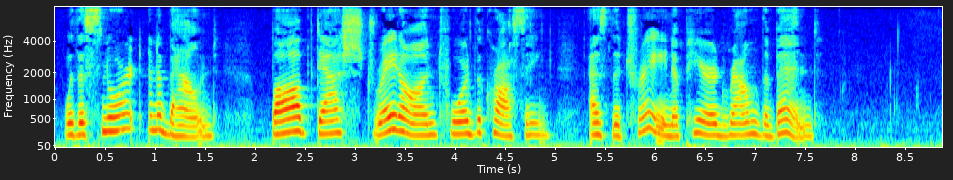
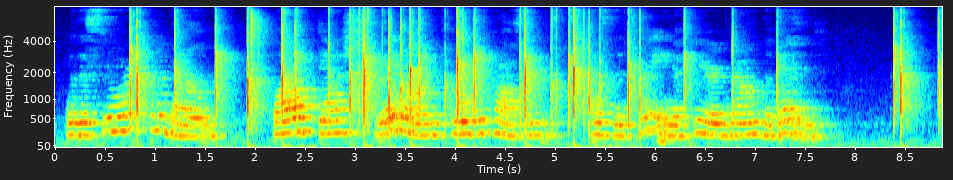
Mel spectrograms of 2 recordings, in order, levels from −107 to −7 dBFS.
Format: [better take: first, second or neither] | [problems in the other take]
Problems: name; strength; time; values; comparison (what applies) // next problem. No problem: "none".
first | background sound (Applause); 1 dB above the speech // room echo; dies away in 0.6 s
